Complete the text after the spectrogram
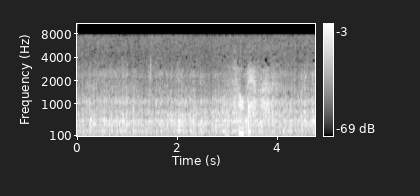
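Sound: moving train rumbling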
